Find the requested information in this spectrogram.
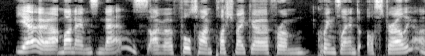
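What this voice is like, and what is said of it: Thick Australian accent. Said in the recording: “I hope my accent's not too thick”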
